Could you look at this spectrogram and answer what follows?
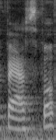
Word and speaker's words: FAFSA: come and they'll get help filling out their FAFSA forms. Is that right? Am I Yes. saying it right? Yes, FAFSA, you got okay.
